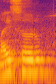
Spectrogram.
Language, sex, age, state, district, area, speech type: Kannada, male, 30-45, Karnataka, Kolar, rural, spontaneous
